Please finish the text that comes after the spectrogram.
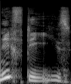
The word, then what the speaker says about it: NFTs: for copyright protection smart contracts digital scarcities and nifties which i have been told by several of you is how to pronounce nfts so nifties is what we now call them lots of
